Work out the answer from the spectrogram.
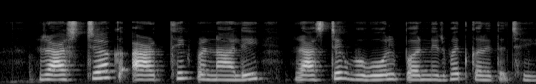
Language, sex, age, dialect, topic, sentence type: Maithili, female, 25-30, Southern/Standard, banking, statement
